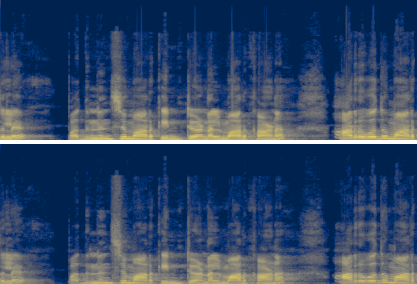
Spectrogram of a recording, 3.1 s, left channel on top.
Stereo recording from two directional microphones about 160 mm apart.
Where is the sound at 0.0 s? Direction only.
25° left (ahead or behind).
